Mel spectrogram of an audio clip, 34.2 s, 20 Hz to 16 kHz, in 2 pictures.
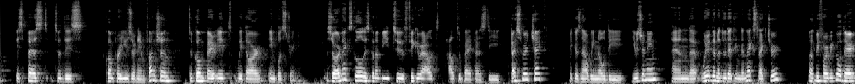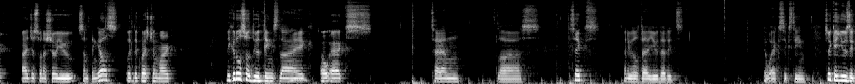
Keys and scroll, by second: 13.4 Down, 19.2 shift+/, 19.7 shift+space, 20.4 space, 22.3-23.8 typing, 24.8-25.8 typing, 26.8 shift+=, 28.2 6, 28.4 Return.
